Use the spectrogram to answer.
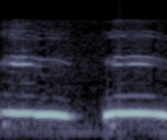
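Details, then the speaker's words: Adult's voiced imitation of stridor, an upper airway obstruction sound, in an EMT patient-assessment lecture: two sustained high-pitched tones. "you can sometimes hear things like Strider which is an upper airway obstruction that we've kind of talked about before it's a high-pitched"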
